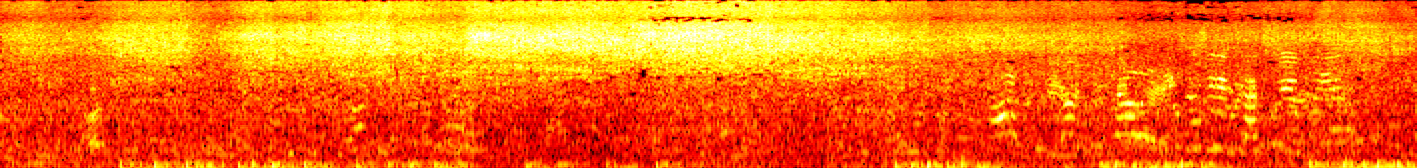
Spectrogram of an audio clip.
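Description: Wind buffeting the phone's microphone in gusts, over the chatter of a crowd walking past; voices close by grow clearer near the end.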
